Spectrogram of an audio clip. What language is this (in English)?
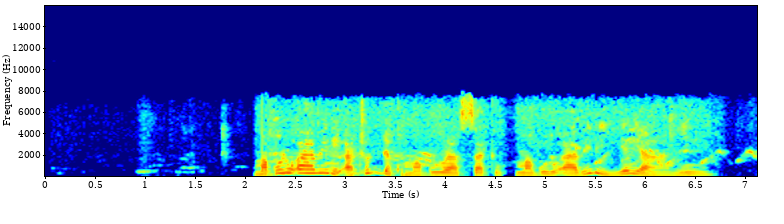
Ganda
